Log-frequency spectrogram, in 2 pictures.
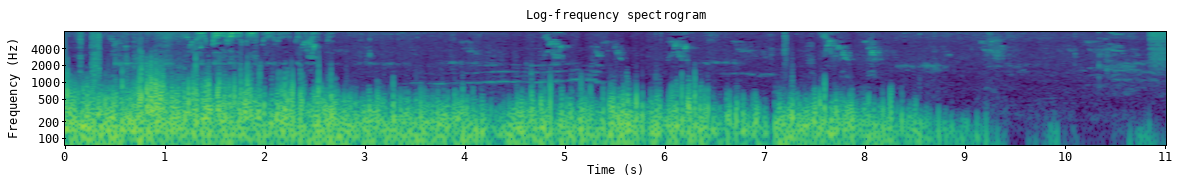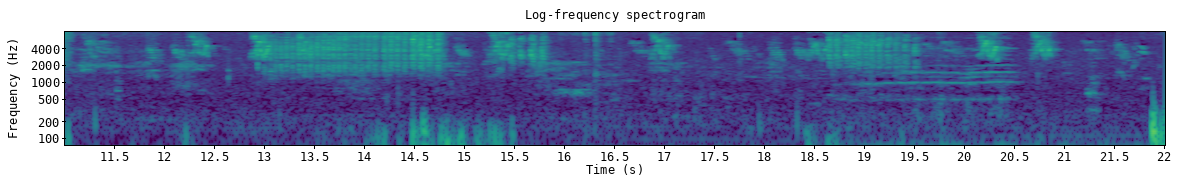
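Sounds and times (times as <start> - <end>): faint birds chirping: 0.4 - 22.0
rapid high bird trilling: 13.0 - 14.9, 18.6 - 20.5.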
